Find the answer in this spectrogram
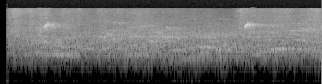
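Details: Red-vented bulbul (Pycnonotus cafer), one of a pair, in Andhra Pradesh, India, giving short, sharp high chirps about two seconds apart over a steady background hiss.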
